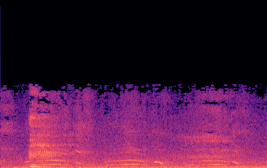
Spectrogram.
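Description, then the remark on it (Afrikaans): A baby cries faintly, a few drawn-out wavering wails rising and falling over steady background noise. “Ek hoor 'n baba huil.”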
